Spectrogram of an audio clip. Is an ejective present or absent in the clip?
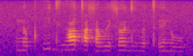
present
